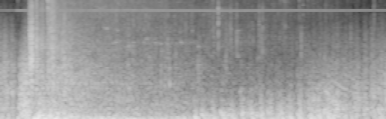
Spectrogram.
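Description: A frag grenade exploding in the video game Insurgency Sandstorm: one loud, close blast that fades into a long, crackling rumble of falling debris.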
